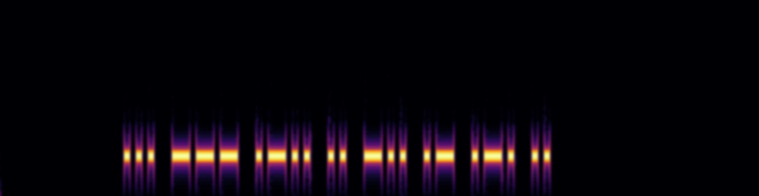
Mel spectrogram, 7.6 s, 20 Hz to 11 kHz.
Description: Morse code, heard as a keyed tone, about 20 wpm, 700 Hz. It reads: SOLIDARI
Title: Build A Word - 4 Letters At A Time - 10-Letter Words - 20wpm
